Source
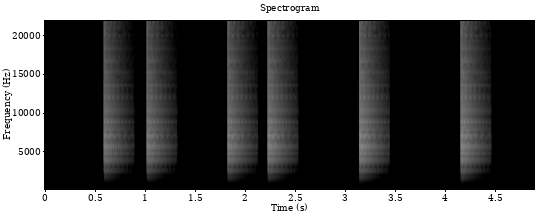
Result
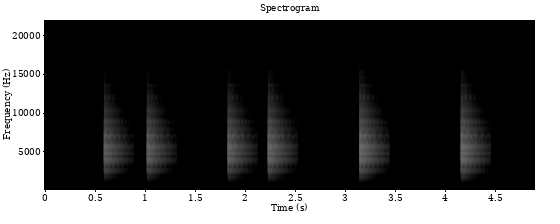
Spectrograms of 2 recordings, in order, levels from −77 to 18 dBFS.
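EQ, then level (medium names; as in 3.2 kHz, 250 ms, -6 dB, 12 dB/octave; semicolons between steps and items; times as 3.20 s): low-pass 4.6 kHz 12 dB/octave; -3.5 dB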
